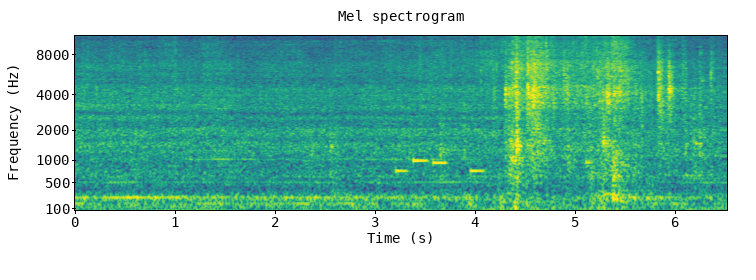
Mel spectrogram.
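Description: Sumitomo SH210 excavators' diesel engines running steadily, with two loud rushes of laterite soil poured from the bucket into a steel dump-truck bed, about four and a half and five and a half seconds in.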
